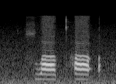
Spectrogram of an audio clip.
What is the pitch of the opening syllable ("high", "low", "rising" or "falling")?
high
